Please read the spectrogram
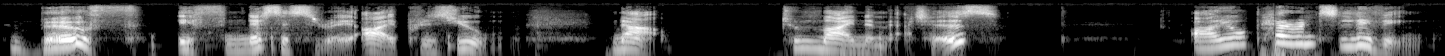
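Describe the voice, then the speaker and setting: A woman's voice: medium pitch, big pitch swings, unhurried, pauses often, darkish tone, no echo, exaggerated voice. A woman playing an imperious, snobbish older upper-class lady in a theatrical comedy reading, pompous and disapproving. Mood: haughty, disapproving. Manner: pompous, disapproving, crisply emphatic. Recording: dry home video-call recording.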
